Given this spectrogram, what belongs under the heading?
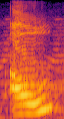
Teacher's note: ہونٹوں سے ادا ہونے والا آخری حرف واو ہے۔ واو کو ادا کرتے وقت دونوں ہونٹوں کو آگے کی طرف گول کیا جاتا ہے، لیکن ہونٹ آپس میں پورے نہیں ملتے، جیسے حمزہ واو زبر او۔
